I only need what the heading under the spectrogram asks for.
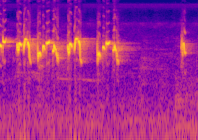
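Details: Yellow-vented bulbul song with natural ambience: quick bubbly phrases of warbled, up-and-down chirping notes in a burst, followed by a pause and one final short chirp.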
